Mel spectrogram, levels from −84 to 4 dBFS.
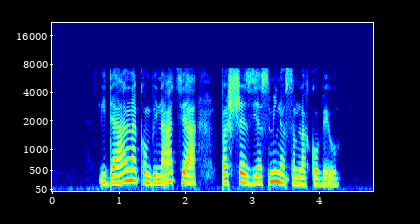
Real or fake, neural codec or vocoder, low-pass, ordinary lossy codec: fake; codec, 16 kHz, 8 kbps, FunCodec, trained on Chinese and English, 25 frames a second; 7.2 kHz; none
